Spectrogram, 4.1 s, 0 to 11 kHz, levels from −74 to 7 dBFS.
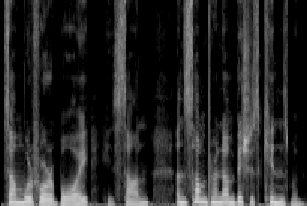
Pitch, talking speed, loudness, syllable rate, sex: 210 Hz, 190 wpm, -15 LUFS, 4.7 syllables/s, female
